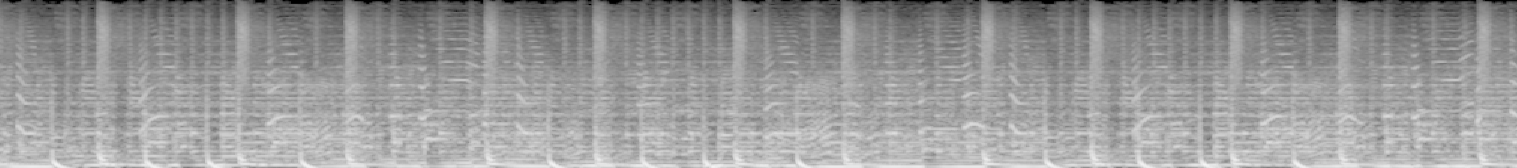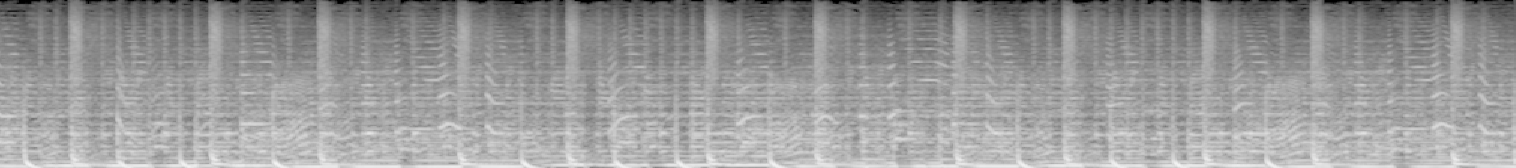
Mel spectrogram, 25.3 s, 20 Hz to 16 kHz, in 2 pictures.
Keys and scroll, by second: 8.3 ctrl+z.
